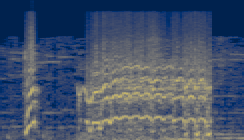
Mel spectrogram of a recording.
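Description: A horse neighing, a brief high squeal followed by a long, loud whinny with a wavering, shaky pitch that cuts off abruptly.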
